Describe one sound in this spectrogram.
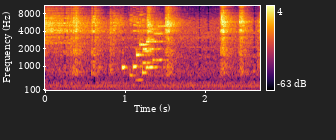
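A short, bright, rising electronic jingle plays.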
